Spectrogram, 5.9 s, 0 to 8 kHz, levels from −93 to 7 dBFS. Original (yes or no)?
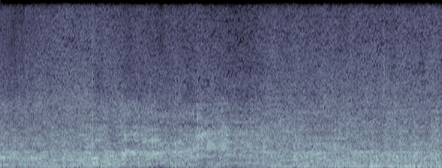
no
